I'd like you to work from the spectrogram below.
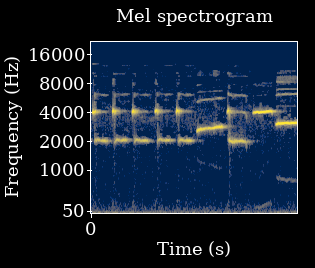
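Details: Russian canary song opening with five evenly spaced whistled notes about twice a second, then longer rising and level whistles at higher pitch; clean and quiet.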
